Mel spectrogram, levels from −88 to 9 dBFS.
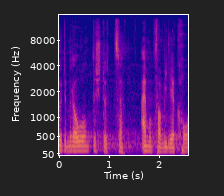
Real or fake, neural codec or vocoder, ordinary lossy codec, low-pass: real; none; AAC, 64 kbps; 14.4 kHz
